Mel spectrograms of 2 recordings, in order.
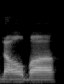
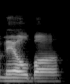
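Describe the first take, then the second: First: The name has two syllables: nal-ba. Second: The name has two syllables: nail-ba. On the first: "it's not Nalba" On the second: "it's not Nailba"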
